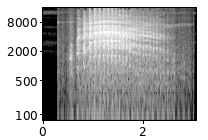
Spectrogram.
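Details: Chestnut-breasted malkoha (Phaenicophaeus curvirostris) gives one harsh, hissing rattle lasting about two seconds, its rapid pulses slowing and fading at the end, with no other sounds heard.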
